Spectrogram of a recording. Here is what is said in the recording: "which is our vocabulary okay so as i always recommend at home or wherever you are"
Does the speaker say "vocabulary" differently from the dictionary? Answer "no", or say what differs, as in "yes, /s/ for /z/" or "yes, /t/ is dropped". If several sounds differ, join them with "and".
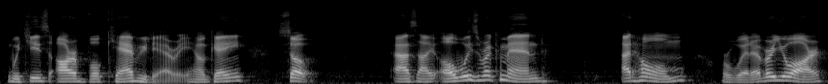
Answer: no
